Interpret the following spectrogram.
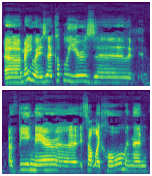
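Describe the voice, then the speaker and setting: A woman's voice: a little high, steady tone, a little slow, poor audio. A young woman from Egypt, a guest in an interview, talking in a reflective, chatty way. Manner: chatty, restarts and fillers, reflective. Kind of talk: casual interview.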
